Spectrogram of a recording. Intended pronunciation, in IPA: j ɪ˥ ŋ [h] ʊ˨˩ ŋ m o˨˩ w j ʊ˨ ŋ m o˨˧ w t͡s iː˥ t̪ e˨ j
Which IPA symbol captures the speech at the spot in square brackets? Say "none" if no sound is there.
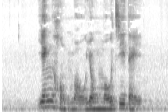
h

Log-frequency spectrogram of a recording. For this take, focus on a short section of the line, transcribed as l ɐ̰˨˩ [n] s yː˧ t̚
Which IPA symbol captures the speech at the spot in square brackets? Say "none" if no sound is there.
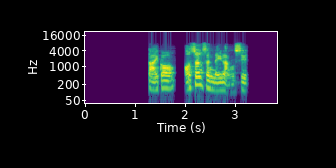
ŋ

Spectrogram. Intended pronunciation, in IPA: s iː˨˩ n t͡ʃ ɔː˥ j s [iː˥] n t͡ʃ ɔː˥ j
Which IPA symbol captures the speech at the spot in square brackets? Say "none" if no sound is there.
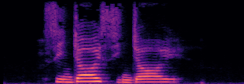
iː˨˩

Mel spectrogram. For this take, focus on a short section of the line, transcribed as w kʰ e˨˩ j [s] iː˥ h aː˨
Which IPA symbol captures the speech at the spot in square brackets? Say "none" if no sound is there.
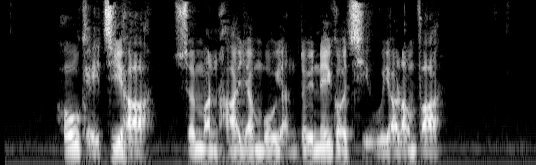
t͡s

